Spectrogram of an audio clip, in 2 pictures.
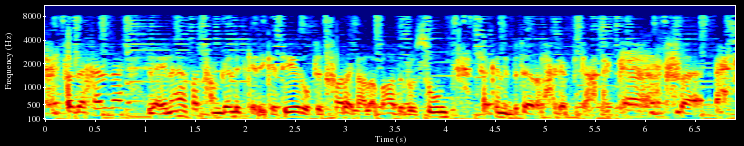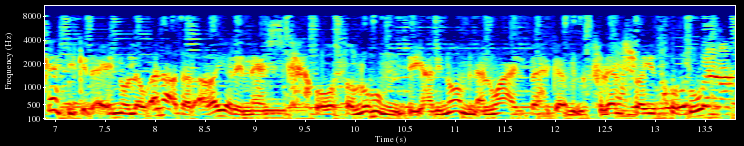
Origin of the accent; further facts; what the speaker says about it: Alexandria, Alexandria Governorate, Egypt; احنا عندنا في اسكندريه لما مثلا احنا كنا نروح البحر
